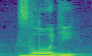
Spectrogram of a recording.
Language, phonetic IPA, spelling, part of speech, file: Ukrainian, [ˈzɫɔdʲii̯], злодій, noun, Uk-злодій.ogg
- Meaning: thief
